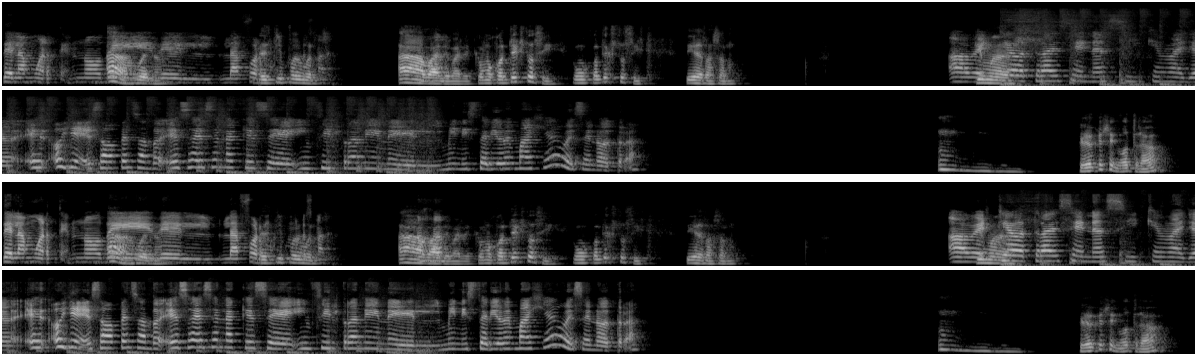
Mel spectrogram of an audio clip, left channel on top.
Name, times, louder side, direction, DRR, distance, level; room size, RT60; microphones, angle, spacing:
voice 1, 0.0-2.7 4.1-4.4 9.5-18.3, right 5 dB, 75° right, 1.0 m, -27 dB
voice 2, 1.0-1.6 2.5-3.3 4.0-6.4 6.8-7.3 9.7-10.1 21.3-22.1 22.7-23.5, left 3 dB, 60° left, 1.1 m, -28 dB
sound 1, 10.0-16.4, left 2 dB, 85° left, 2.1 m, -45 dB
14.0 x 6.1 x 4.2 m
head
